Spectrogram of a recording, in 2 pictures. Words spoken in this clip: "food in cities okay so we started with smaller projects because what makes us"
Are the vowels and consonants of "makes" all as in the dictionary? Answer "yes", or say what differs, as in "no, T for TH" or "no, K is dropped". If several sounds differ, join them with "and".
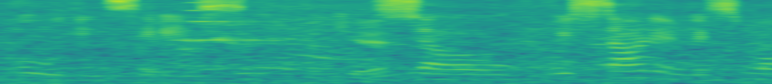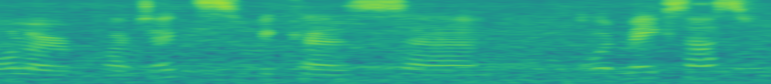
yes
